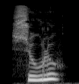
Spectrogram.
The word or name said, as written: zulu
